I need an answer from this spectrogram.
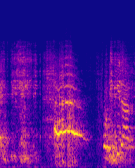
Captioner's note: screams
